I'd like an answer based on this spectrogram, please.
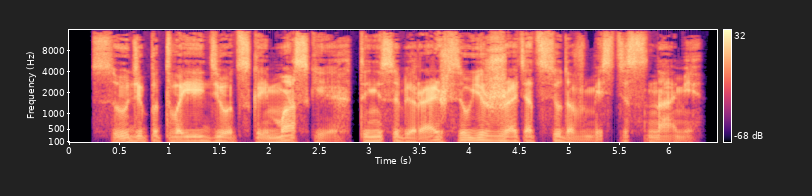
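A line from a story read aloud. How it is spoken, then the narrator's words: Grumbling. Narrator (Russian): проворчал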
